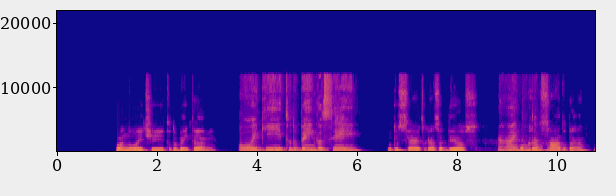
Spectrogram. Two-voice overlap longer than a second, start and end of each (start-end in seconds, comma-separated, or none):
9.0-10.2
